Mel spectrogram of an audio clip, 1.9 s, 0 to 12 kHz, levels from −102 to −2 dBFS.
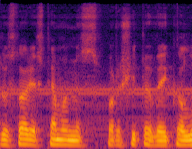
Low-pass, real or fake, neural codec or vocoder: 10.8 kHz; fake; autoencoder, 48 kHz, 128 numbers a frame, DAC-VAE, trained on Japanese speech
